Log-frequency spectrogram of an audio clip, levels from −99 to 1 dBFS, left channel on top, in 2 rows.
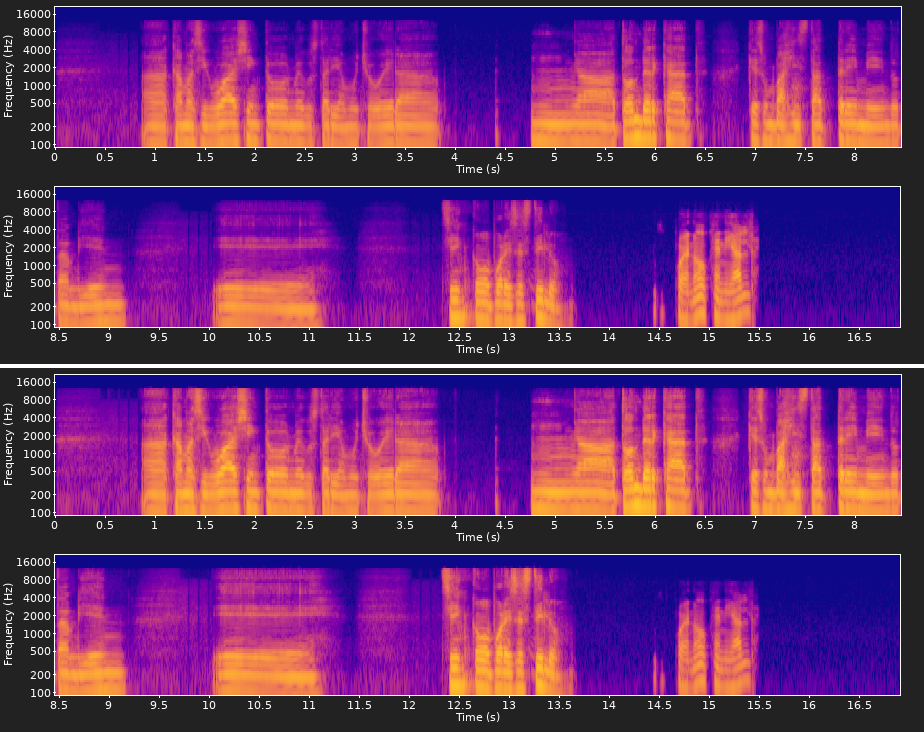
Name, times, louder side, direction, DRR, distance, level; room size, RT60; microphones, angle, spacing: voice 1, 0.9-3.9 4.8-6.4 6.9-9.2 10.0-11.2 12.3-13.6, right 4 dB, 50° right, 0.8 m, -22 dB
voice 2, 14.7-15.5, left 5 dB, 75° left, 0.9 m, -24 dB
head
